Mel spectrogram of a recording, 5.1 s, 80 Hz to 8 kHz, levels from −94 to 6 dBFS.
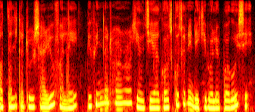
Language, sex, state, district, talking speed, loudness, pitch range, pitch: Assamese, female, Assam, Sonitpur, 115 wpm, -13 LUFS, 205-275 Hz, 225 Hz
